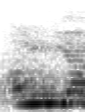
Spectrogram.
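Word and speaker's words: ङ: वाला वर्ण है इसको अंग्या पढ़ा जाता है, याद रखना, इसको अंग्या पढ़ा जाता है, अड़ा पढ़ा नहीं जाता है। क्या पढ़ा जाता है, अंग्या पढ़ा जाता है।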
